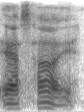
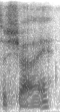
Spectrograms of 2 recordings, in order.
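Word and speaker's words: Asshai: that for whatever reason is not pronounced ass high uh but as instead pronounced the shy uh she uh really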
